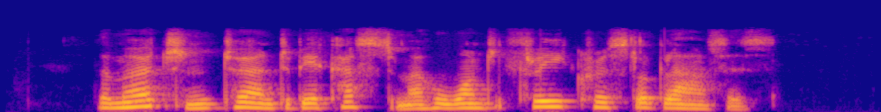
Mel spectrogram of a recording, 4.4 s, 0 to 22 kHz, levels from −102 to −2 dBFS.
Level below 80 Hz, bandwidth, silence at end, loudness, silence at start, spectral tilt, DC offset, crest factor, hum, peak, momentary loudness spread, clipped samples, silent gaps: -64 dBFS; 7.6 kHz; 0.6 s; -22 LUFS; 0.5 s; -7 dB/octave; under 0.1%; 18 dB; none; -6 dBFS; 8 LU; under 0.1%; none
